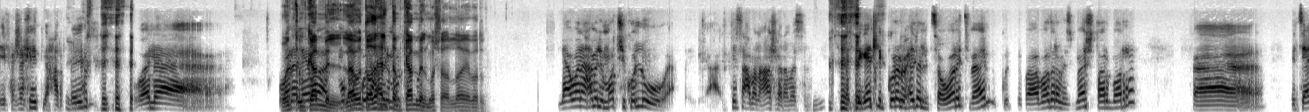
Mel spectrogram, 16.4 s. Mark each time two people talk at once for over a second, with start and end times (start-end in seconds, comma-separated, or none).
3.5-5.5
